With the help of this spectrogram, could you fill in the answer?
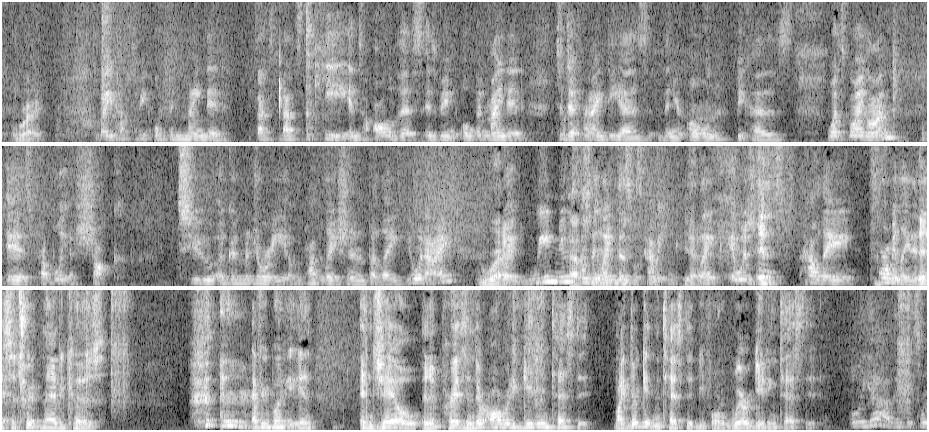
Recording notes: sorry about the technical difficulties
